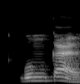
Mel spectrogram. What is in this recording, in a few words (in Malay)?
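"bungkal", Malay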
